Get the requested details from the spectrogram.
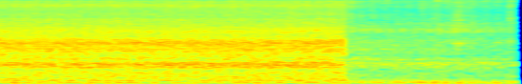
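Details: Miller furnace with an intermittent problem that began last week: a steady deep rumble fills the room, then drops away abruptly as the burner kicks off. It happens only sometimes and acts normal on restart, so the cause is unknown.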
